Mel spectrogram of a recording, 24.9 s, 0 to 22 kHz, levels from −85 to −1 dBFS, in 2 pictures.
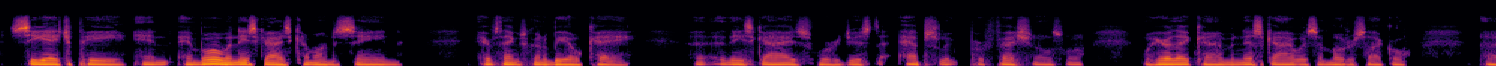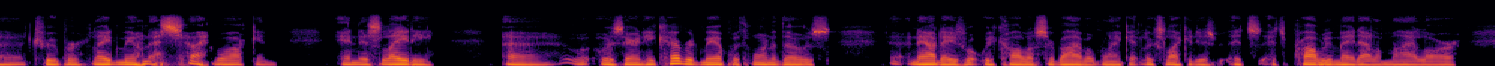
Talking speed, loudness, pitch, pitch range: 185 wpm, -29 LUFS, 110 Hz, 105-115 Hz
